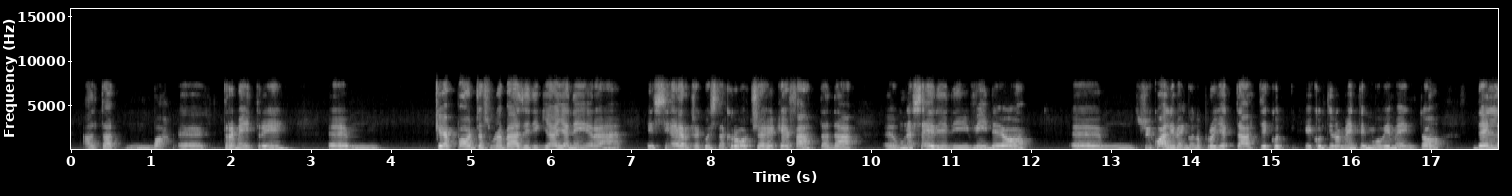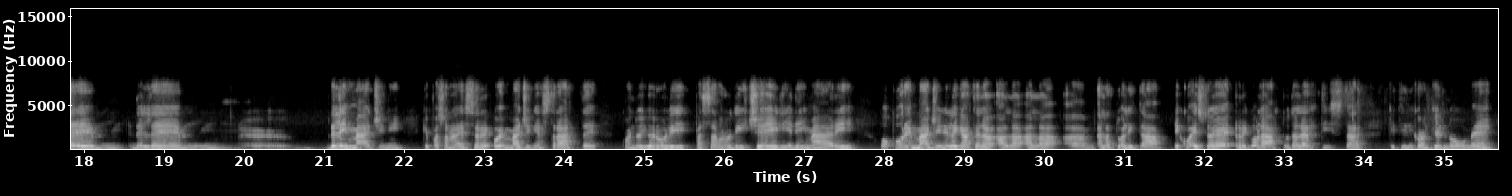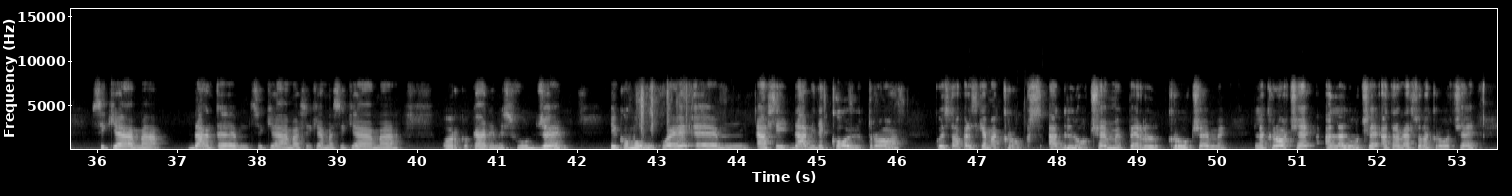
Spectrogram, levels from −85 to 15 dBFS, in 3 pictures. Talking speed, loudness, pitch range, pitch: 125 wpm, -20 LUFS, 180-230 Hz, 200 Hz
